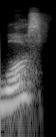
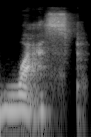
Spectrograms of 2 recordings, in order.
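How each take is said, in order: First: The vowel sounds like the one in 'was'. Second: The vowel sounds like the one in 'clasp'. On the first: The speaker calls it right. "instead of reading wasp" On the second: The speaker calls it wrong. "decode the word wasp to rhyme with clasp"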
